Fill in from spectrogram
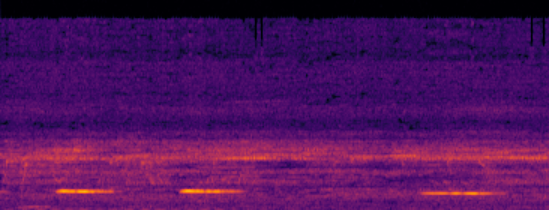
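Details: Bartlett's Tinamou, a species of the Brazilian Amazon in Amazonas and Acre, gives three clear, steady whistled notes about a second apart, with other Amazonian forest birds singing in the background.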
